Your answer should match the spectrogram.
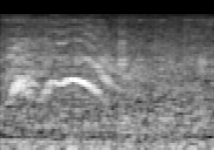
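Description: Baby macaque giving a few short, high-pitched arching cries in the first second or so, rising and falling in pitch, while the mother handles it.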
